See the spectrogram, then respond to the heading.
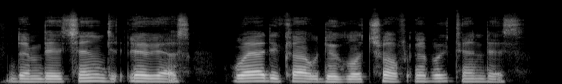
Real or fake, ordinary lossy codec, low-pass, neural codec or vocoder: fake; none; 14.4 kHz; codec, 44.1 kHz, 3.4 kbps, Pupu-Codec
